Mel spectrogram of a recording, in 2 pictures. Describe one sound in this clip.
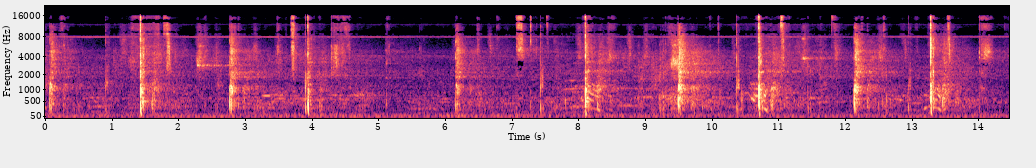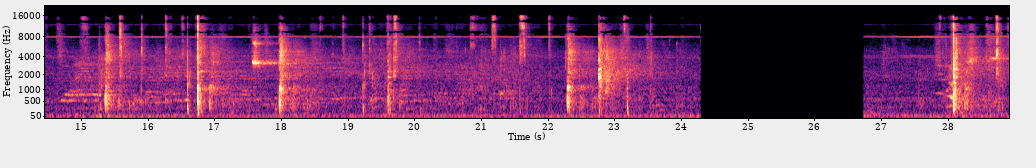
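Tennis balls are struck with a sharp pop, back and forth in a large echoing hall.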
